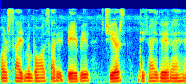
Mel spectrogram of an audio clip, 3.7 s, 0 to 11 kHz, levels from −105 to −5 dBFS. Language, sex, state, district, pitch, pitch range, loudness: Hindi, male, Tripura, West Tripura, 120 Hz, 115-120 Hz, -18 LUFS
